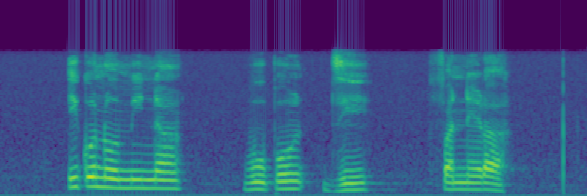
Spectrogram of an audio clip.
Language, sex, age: Venda, male, 25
